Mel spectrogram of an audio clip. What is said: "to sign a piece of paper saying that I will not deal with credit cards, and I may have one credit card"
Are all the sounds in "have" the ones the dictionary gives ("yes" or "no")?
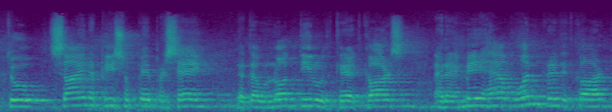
yes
